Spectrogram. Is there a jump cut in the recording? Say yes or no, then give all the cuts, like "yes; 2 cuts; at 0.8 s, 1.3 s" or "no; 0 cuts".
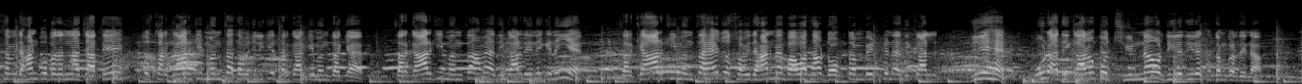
no; 0 cuts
